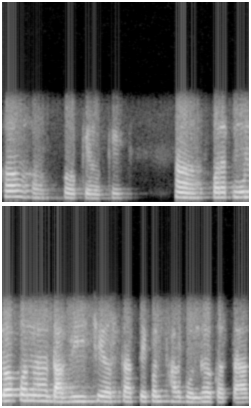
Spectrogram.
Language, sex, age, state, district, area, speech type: Marathi, female, 45-60, Maharashtra, Wardha, urban, conversation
